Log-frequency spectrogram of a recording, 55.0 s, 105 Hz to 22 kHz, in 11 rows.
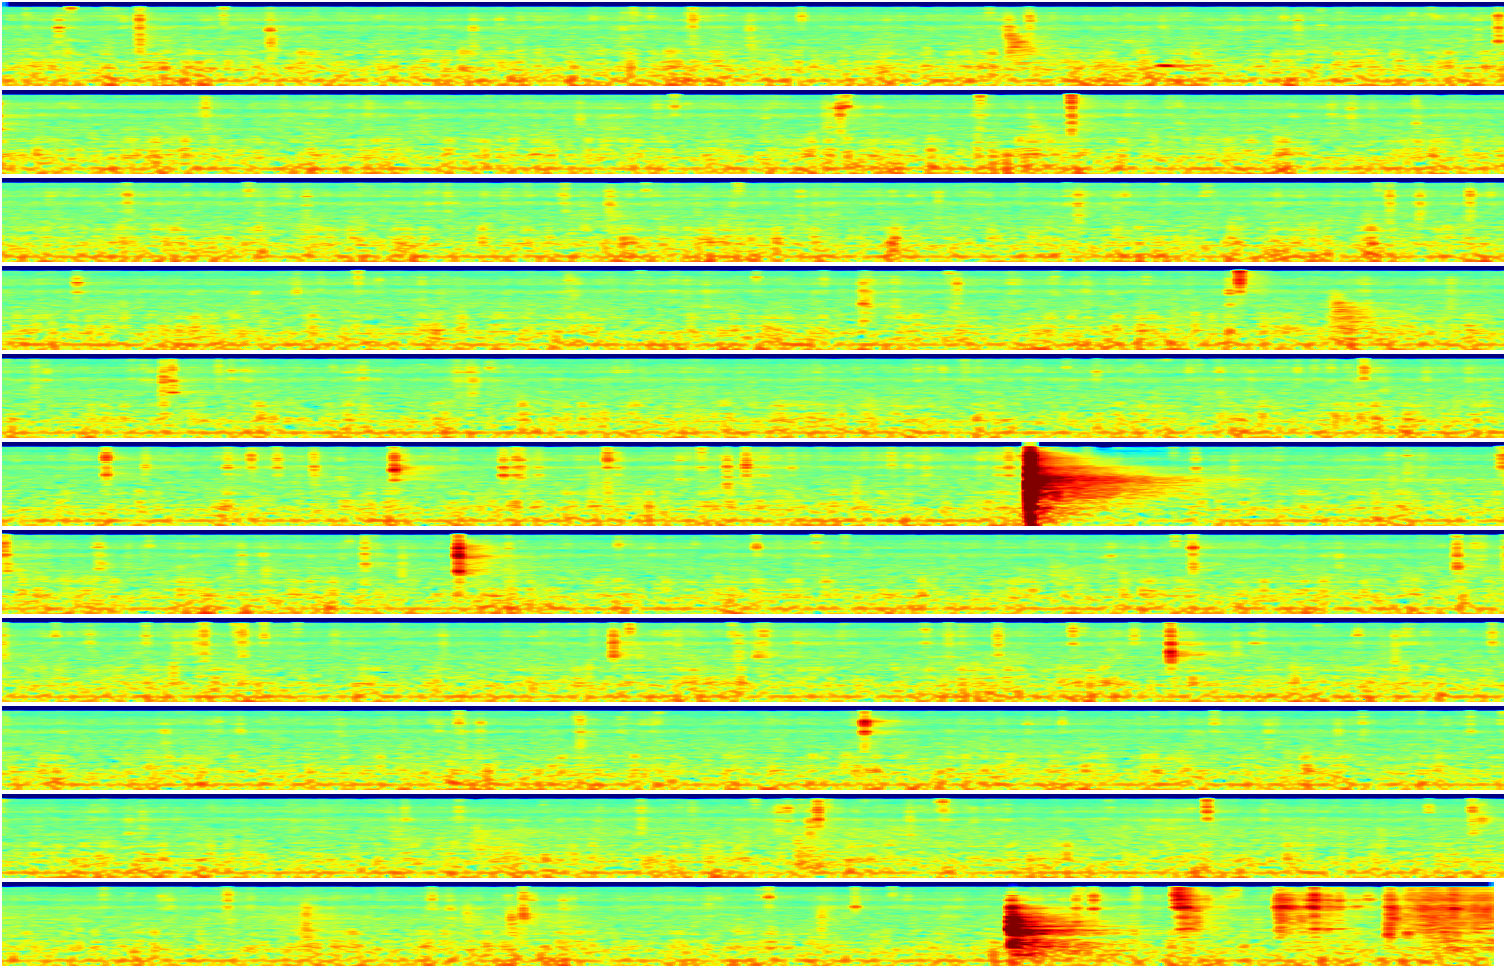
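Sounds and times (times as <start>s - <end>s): wood fire crackling: 0.0s - 55.0s
sharp pop of fire: 28.4s - 29.2s, 53.4s - 55.0s.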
